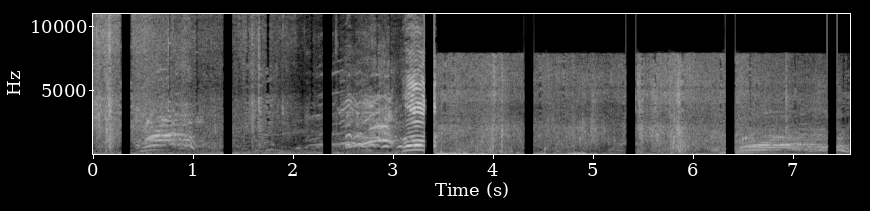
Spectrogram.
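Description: Water rushes down a slide.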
